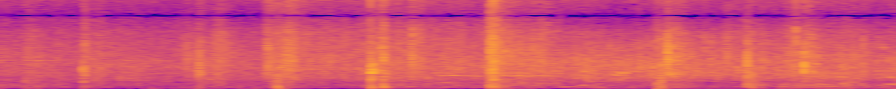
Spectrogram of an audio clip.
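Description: Footsteps of people walking on a path, fairly faint, about two steps a second.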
